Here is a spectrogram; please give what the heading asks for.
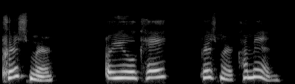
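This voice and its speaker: Woman as a high, mellow-voiced young superheroine. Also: expressive, moderate pace. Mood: concerned. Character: confident, brisk young superheroine of darkness. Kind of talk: table read of an amateur superhero script.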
